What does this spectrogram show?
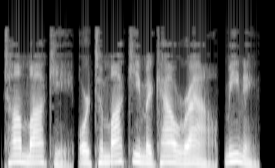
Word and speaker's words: Tāmaki: The Maori language name for Auckland is Tamaki, pronounced Tamaki or Tamaki Makau Rau,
